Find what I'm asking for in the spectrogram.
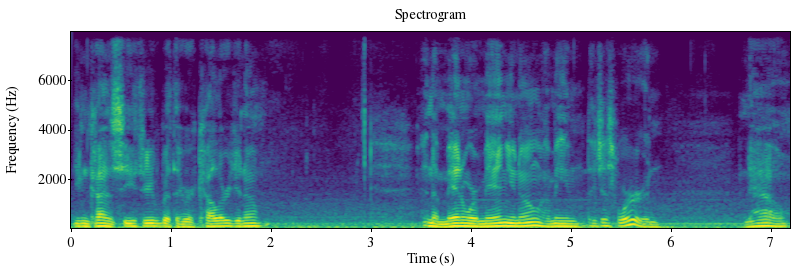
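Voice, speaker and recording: Fairly quick and medium-pitched, a man speaks with fairly even intonation. Audible room echo is present. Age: 60s. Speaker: vlogger. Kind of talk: casual monologue. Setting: outdoors by a fire. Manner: reflective, conversational.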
